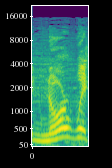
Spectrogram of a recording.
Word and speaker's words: Norwich: And Yeah, it's right, Norwich. and now everyone's correcting me correctly. You should correct me. So the W is silent?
